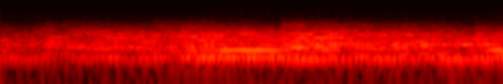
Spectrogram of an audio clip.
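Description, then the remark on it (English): Church bells ring in a dense, sustained wash of overlapping tones, holding a steady moderate loudness throughout with no voices present. “Let night come on, bells end the day.”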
